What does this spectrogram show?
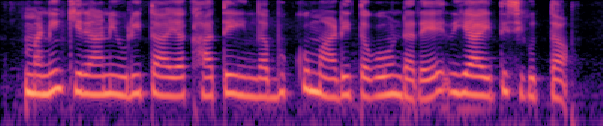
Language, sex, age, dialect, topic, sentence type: Kannada, female, 25-30, Central, banking, question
